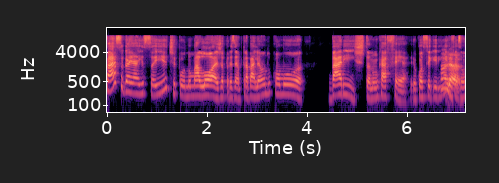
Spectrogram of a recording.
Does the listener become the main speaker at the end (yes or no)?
yes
